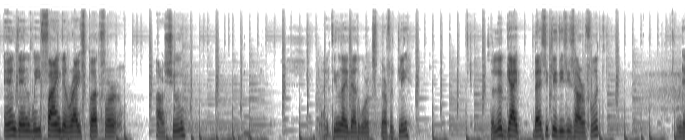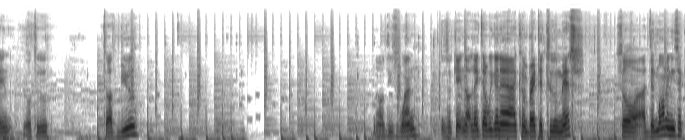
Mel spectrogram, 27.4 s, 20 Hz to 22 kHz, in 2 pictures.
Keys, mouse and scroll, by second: 1.2 g, 5.3 middle click, 6.4 scroll down 2, 7.0-9.9 middle drag, 10.2-10.6 scroll down 1, 10.6-13.2 middle drag, 14.6 shift+KP_7, 14.7 shift+middle click, 15.4-15.8 scroll up 2, 16.0 shift+middle click, 17.5 shift+middle click, 18.5-20.8 middle drag, 21.1 click, 22.1 shift+middle click.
